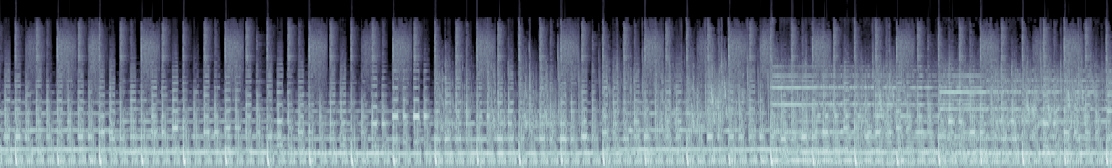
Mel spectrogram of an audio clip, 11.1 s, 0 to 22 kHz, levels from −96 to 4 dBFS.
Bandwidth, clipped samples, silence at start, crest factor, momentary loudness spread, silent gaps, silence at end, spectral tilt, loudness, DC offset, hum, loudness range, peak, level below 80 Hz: 14 kHz; 0.2%; 0 s; 12 dB; 3 LU; none; 0 s; -6 dB/octave; -12 LUFS; under 0.1%; none; 2 LU; 0 dBFS; -32 dBFS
